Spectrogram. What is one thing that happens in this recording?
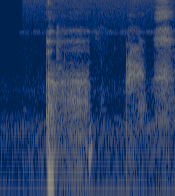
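A man speaks quietly and sadly.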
